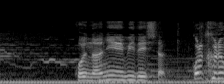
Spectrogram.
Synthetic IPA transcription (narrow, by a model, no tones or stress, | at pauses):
koɾenaɲiebʲid̪e̞ɕi̥t̪akːe̥koɾekɯɾɯ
